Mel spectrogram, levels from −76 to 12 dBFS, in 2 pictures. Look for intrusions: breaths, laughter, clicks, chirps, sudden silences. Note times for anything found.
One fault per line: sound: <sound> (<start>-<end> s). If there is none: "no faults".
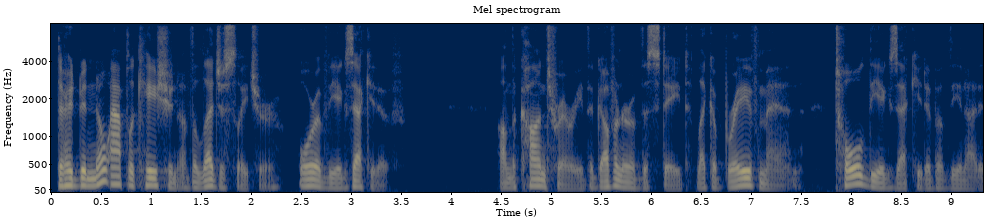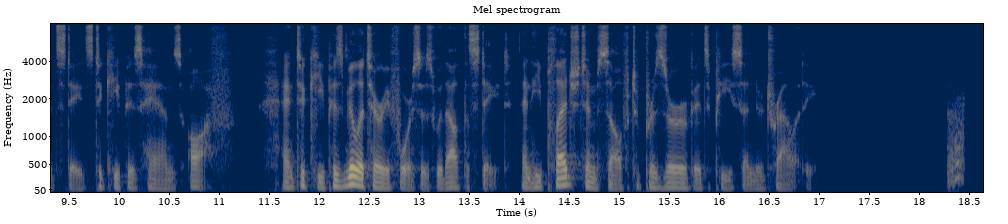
sound: laugh (18.3-18.5 s)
